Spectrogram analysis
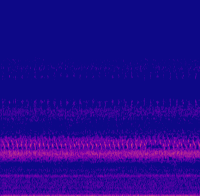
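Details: Unbroken shrill insect trill, finely pulsed and unchanging in pitch, over a continuous low droning hum.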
